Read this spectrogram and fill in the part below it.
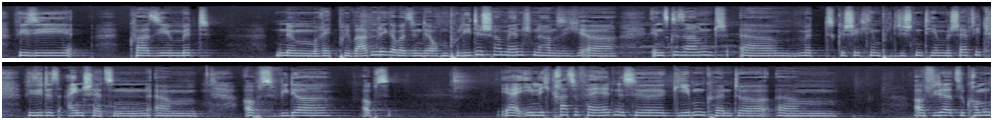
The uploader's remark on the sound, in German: Lesung und Publikumsgespräch. Die Veranstaltung im Potsdamer Freiland wurde am 27.Mai 2013 im Freien Radio Potsdam live übertragen.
